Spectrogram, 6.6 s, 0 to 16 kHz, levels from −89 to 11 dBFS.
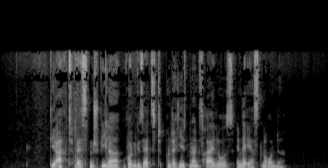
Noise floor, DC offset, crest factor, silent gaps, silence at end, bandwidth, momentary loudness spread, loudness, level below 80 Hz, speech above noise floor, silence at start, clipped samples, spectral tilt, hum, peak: -73 dBFS; under 0.1%; 24 dB; none; 0.9 s; 12 kHz; 9 LU; -23 LUFS; -62 dBFS; 49 dB; 1 s; under 0.1%; -4 dB/octave; none; -2 dBFS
